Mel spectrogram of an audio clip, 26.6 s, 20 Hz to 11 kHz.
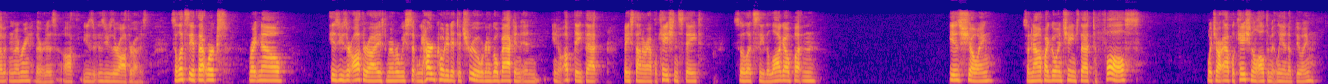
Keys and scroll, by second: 0.4 ctrl+v, 5.0 ctrl+s.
